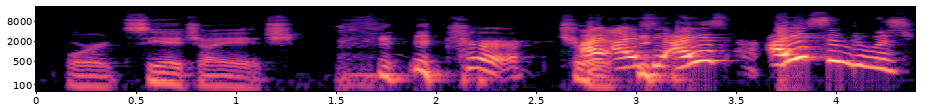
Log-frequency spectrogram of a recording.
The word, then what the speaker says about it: Chih: Chur.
